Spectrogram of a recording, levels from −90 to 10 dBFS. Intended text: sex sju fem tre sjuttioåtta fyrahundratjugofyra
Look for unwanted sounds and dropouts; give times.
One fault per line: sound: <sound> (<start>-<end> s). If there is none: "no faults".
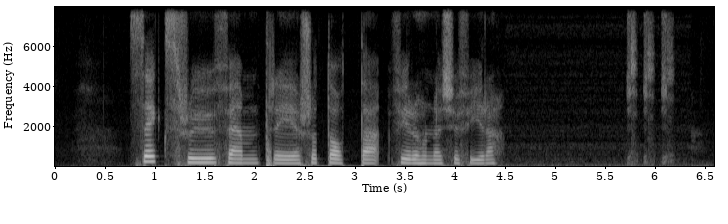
sound: laugh (5.7-6.2 s)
